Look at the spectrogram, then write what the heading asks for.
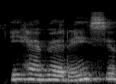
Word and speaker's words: irreverência: Irreverência não é proparoxítona, não. Ó, irreverência. A sílaba tônica é o REM, né? Que é a penúltima.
